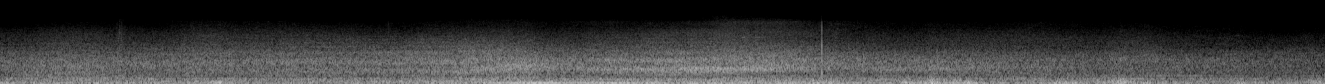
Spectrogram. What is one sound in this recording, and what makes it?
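Traffic hums steadily along a street outdoors.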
